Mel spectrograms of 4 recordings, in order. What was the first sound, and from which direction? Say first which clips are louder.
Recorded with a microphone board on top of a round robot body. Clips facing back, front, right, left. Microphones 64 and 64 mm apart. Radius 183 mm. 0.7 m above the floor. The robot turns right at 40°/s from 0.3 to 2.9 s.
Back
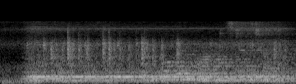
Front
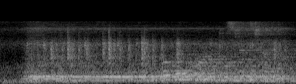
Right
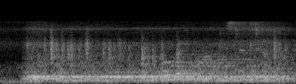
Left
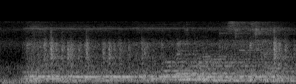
A woman speaking: back 1 dB, right 4 dB; 45° right.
